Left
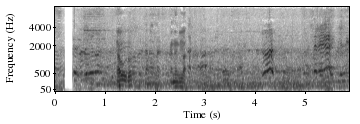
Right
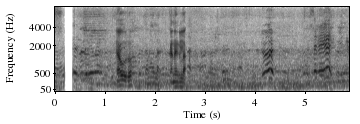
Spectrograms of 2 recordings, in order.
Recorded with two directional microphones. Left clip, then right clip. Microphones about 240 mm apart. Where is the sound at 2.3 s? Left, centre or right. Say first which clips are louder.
Right 10 dB; centre.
